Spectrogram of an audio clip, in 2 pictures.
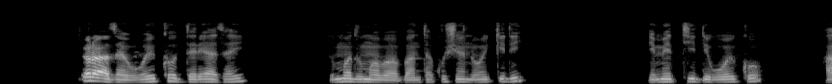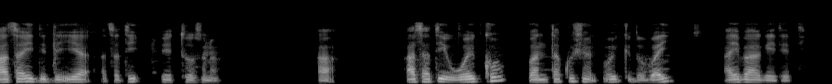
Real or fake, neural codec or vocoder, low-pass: real; none; 7.2 kHz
